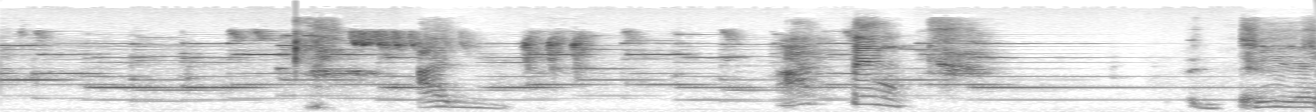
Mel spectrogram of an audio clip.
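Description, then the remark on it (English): A phone rings with a steady, melodic electronic tone that continues throughout, while voices make brief murmurs and grunting sounds over it. “Let's let the do you want to get the phone out first and then let's hold on.”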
